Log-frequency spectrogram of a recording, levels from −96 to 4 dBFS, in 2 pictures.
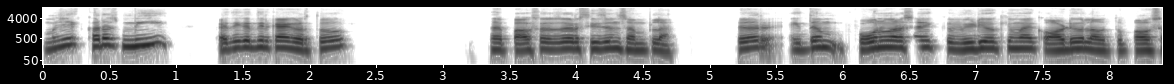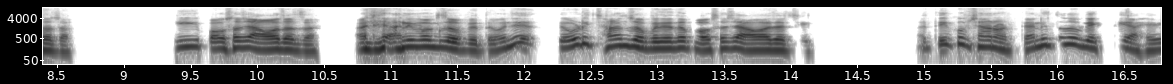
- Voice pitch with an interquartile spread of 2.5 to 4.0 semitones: No, average, 4.5 semitones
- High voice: No, medium, 170 Hz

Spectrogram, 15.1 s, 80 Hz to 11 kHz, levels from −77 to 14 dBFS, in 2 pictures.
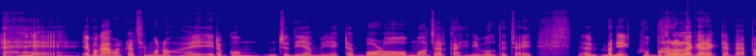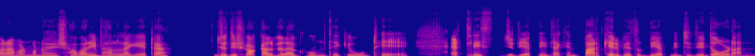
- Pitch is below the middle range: Yes, low, 125 Hz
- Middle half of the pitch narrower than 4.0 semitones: No, average, 4.6 semitones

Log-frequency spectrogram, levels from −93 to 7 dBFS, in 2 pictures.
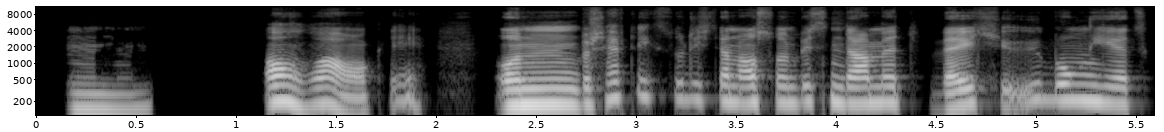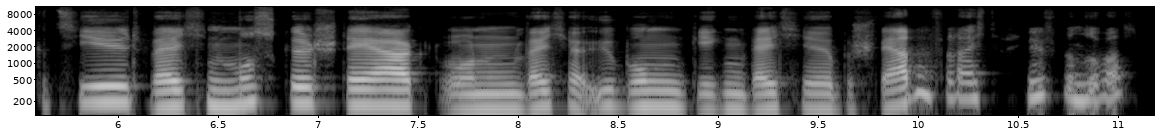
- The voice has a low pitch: No, medium, 170 Hz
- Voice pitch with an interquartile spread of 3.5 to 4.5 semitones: Yes, average, 4.2 semitones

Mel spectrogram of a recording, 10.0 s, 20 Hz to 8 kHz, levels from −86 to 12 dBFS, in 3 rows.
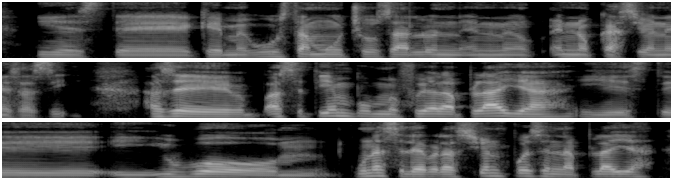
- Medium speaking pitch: No, low, 115 Hz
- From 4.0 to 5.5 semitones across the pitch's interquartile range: No, average, 3.0 semitones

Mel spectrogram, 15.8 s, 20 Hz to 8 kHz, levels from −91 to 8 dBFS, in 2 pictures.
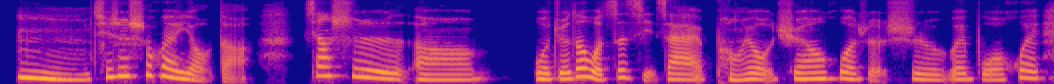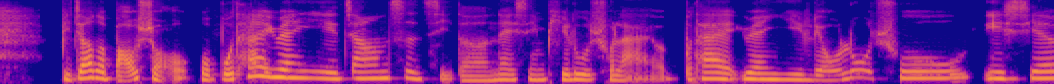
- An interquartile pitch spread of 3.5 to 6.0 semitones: Yes, average, 3.9 semitones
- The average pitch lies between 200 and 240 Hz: Yes, high, 215 Hz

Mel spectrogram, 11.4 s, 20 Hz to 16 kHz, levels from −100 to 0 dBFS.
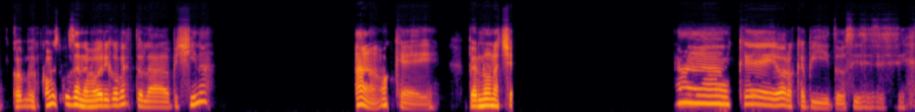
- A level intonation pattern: No, wide, 6.7 semitones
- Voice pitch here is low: No, medium, 165 Hz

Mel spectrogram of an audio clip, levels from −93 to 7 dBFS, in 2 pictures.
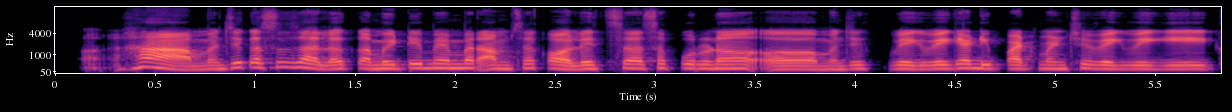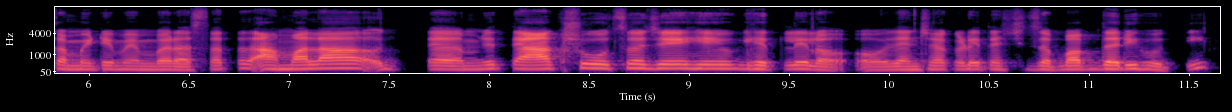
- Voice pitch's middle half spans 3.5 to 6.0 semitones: No, average, 2.9 semitones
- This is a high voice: No, medium, 170 Hz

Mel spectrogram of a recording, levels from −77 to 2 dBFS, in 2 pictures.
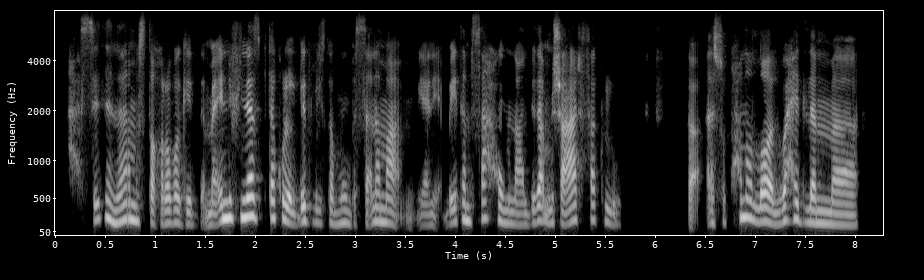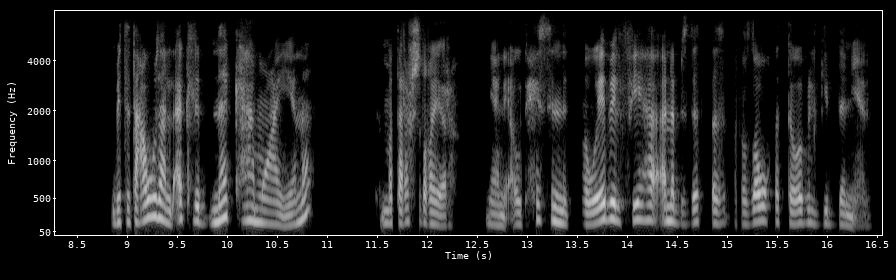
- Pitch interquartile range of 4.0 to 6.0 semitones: Yes, average, 4.7 semitones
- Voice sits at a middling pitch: Yes, medium, 175 Hz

